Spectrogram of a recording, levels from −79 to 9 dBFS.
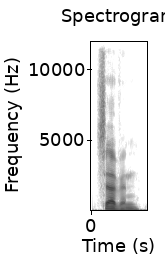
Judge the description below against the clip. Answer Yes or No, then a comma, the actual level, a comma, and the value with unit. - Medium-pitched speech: No, low, 100 Hz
